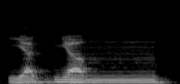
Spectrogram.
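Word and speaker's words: yajñam: The second one, yajnam parihishi prakshana, is pronounced ma because ba, the next letter ba, comes from your lips, yajnam. So the anuswara, this yajnam, also comes from your lips, which makes it ma.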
